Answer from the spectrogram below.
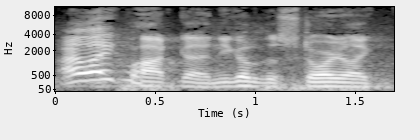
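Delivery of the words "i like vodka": high-pitched mock newcomer to vodka; a hint of a naive young drinker; teasing impression. Host teases guest about early drinking, high mock voice.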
